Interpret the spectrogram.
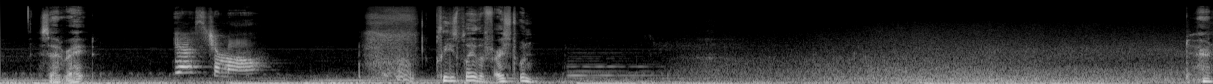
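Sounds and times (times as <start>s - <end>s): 
speech: 0.4s - 1.0s, 1.7s - 2.7s, 3.6s - 5.4s
ocean surf waves breaking: 5.7s - 12.1s
wind noise: 6.4s - 12.1s.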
